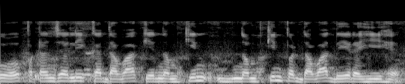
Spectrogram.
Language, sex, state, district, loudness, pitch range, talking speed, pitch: Hindi, male, Assam, Kamrup Metropolitan, -12 LUFS, 130-155 Hz, 165 wpm, 140 Hz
